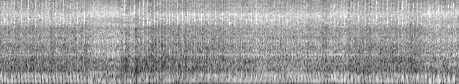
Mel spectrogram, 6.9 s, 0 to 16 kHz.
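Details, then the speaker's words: 1980 power tiller with Briggs and Stratton engine, after cover reassembly: uneven, hunting, popping note on choke, pitch wandering; owner tries less choke, suspects too-tight spring or jammed flap; soon runs stuck at full throttle. "maybe sounds like it it's popping maybe a bit less choke come on you almost had it"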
